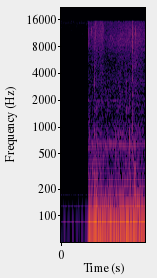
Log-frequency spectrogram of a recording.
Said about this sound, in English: I'm back in the car going to Los Angeles International Airport, being driven by a friend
